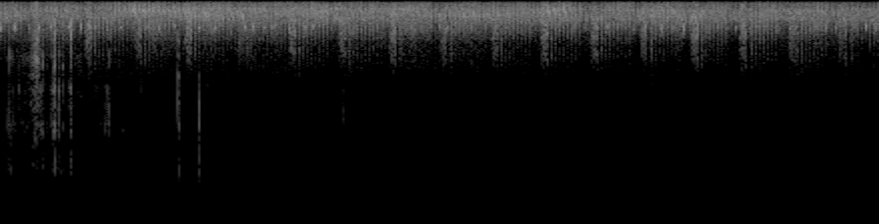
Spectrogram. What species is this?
Stauroderus scalaris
